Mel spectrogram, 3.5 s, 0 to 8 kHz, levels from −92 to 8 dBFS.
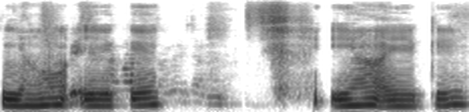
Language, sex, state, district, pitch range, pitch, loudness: Hindi, male, Jharkhand, Sahebganj, 120-140 Hz, 125 Hz, -16 LUFS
